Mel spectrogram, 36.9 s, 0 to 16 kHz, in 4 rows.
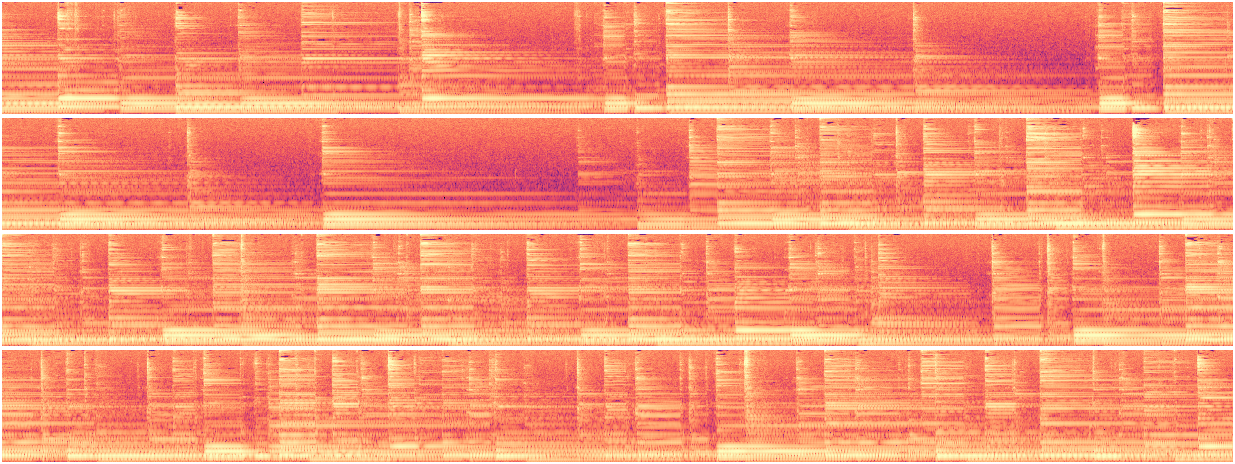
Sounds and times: Strum: 0.0s - 36.9s.

